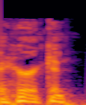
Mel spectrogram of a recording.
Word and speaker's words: Hurricane: It's spelled hurricane, but up there they say hurricane.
